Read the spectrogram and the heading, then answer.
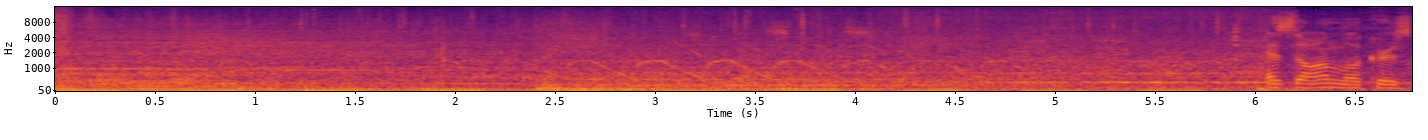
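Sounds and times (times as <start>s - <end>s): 
heavy steady rumble: 0.0s - 6.7s
hook and ladder fire truck siren wailing at a burning building: 0.0s - 6.7s
speech: 6.1s - 6.7s.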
